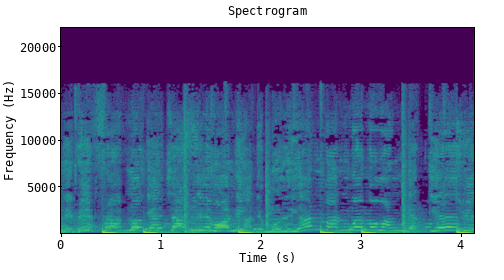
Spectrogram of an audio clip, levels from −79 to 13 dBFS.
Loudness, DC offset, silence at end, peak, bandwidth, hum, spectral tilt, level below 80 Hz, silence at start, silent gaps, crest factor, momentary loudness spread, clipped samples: -13 LUFS; under 0.1%; 0 s; 0 dBFS; 16.5 kHz; none; -5 dB/octave; -16 dBFS; 0 s; none; 12 dB; 5 LU; under 0.1%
